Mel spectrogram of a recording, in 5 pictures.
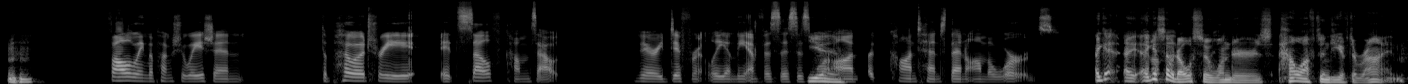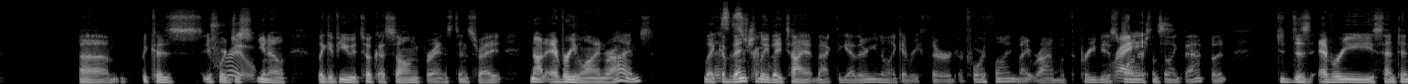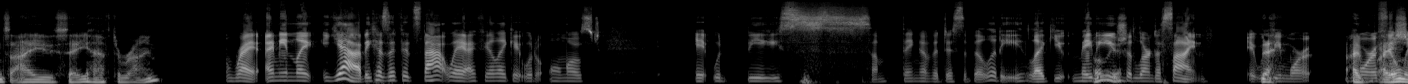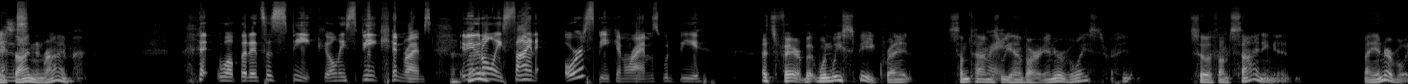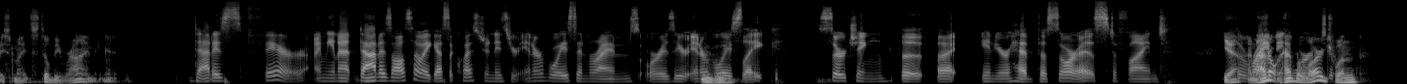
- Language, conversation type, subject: English, unstructured, How would your relationships and daily life change if you had to communicate only in rhymes?
- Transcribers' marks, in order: drawn out: "something"; chuckle; laughing while speaking: "efficient"; chuckle; laughing while speaking: "speak"; stressed: "or"; other background noise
